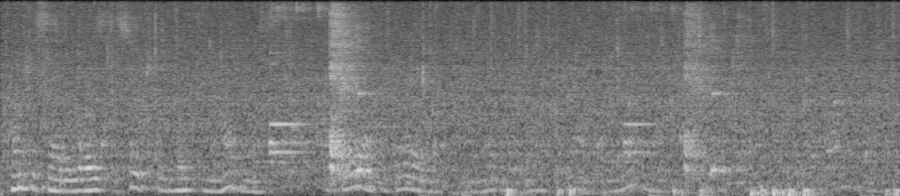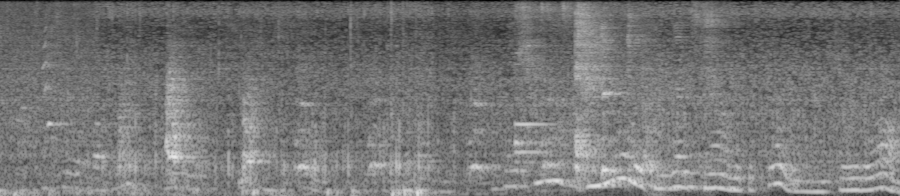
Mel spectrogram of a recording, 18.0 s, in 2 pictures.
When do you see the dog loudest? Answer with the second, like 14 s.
11 s.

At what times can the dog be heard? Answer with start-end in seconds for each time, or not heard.
9.2-15.7.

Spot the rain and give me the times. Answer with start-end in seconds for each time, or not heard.
0.0-17.9.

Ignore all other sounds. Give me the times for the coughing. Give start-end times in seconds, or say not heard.
2.6-3.6, 6.2-7.5, 14.1-16.1.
